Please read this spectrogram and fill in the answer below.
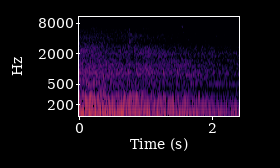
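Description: Steady low background rumble with a faint hiss, easing a little toward the end.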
